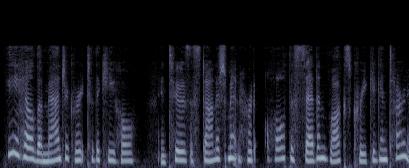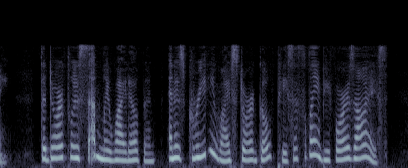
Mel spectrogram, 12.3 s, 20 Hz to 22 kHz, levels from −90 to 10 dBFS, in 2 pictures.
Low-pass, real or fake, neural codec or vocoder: 7.2 kHz; fake; codec, 16 kHz, 1.1 kbps, Voila-Tokenizer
